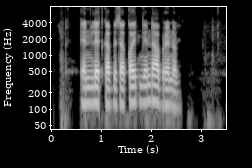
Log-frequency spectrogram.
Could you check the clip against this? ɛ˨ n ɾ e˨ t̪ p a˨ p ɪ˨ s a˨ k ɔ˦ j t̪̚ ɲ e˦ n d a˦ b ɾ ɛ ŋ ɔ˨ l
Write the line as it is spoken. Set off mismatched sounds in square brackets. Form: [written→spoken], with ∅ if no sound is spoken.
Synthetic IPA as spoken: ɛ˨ n [ɾ→l] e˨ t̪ [p→k] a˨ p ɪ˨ s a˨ k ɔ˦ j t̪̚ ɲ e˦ n d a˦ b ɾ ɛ [ŋ→n] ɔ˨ l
